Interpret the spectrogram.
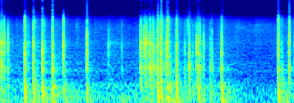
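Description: Aerial firework shells bursting overhead: a rapid, uneven run of sharp bangs and crackles over a low rumble. They come in a cluster in the first second, a denser volley from about two seconds in, and a few more just before the end.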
